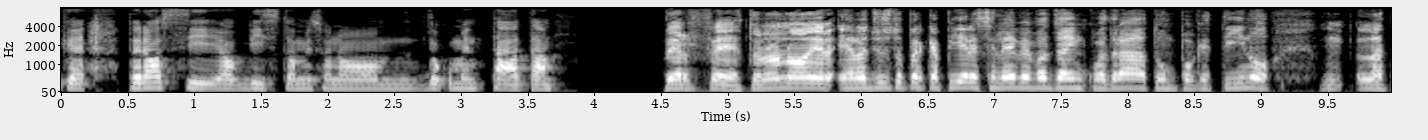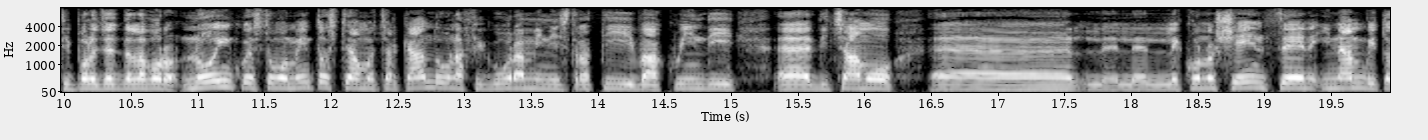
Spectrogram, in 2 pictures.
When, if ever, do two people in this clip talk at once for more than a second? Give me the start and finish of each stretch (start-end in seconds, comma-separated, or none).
none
